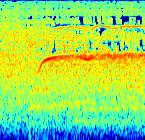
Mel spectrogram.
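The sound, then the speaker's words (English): A women's college basketball crowd stands and applauds a player on senior night, keeping up a brief, steady wash of clapping at an even level. “And the crowd still standing and clapping for Charity Savage.”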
